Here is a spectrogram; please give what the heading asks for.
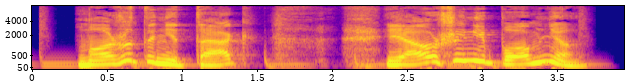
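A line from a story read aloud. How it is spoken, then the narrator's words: Laughing. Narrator (Russian): Лопатин рассмеялся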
